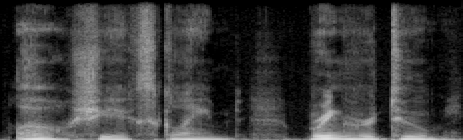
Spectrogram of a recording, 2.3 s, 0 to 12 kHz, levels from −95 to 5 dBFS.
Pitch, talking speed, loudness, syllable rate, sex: 95 Hz, 180 wpm, -19 LUFS, 4.9 syllables/s, male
